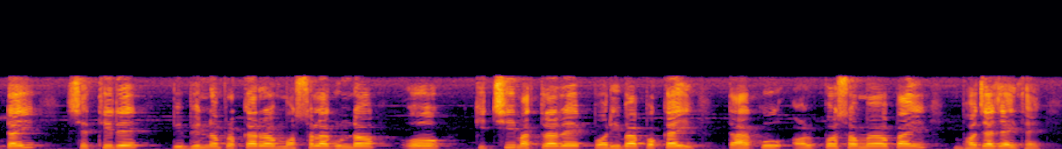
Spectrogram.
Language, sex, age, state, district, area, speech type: Odia, male, 60+, Odisha, Bhadrak, rural, spontaneous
